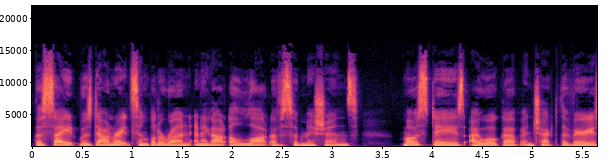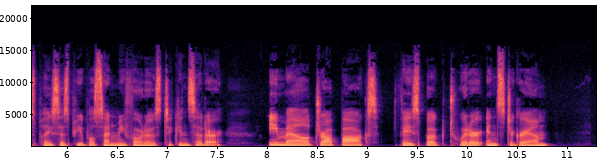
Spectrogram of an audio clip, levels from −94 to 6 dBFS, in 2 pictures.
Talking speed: 185 wpm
